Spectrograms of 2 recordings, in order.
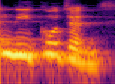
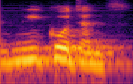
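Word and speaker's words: pnictogen: भी नाम होता है इनको बोलते निकोजन इसमें पी साइलेंट रहता है देखो पी साइलेंट होगा इसमें निकोजन ठीक है ये कुछ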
